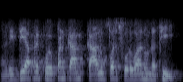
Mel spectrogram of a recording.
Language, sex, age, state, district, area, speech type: Gujarati, male, 18-30, Gujarat, Mehsana, rural, conversation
